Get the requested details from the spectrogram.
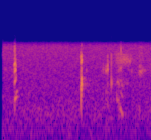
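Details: Two short, abrupt gulping hiccups about a second apart, then soft vocal sounds. The person has been getting hiccups lately, and they are usually louder than this sample.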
